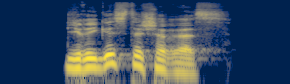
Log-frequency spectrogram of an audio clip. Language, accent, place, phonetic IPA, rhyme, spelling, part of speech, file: German, Germany, Berlin, [diʁiˈɡɪstɪʃəʁəs], -ɪstɪʃəʁəs, dirigistischeres, adjective, De-dirigistischeres.ogg
- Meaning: strong/mixed nominative/accusative neuter singular comparative degree of dirigistisch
